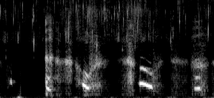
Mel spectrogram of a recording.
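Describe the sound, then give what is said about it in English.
Wet, pitched drips and squelchy plops as tentacles emerge from the floor. A few separate events come in an uneven rhythm, each a short, liquid blip with no voices. “Oh no! Oh no! You've called tentacles out of the floor!”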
